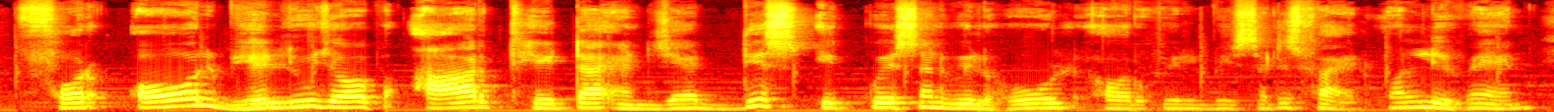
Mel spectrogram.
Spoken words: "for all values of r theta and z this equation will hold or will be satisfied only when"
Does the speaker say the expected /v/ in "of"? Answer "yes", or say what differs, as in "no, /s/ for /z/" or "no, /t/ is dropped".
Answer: no, /p/ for /v/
